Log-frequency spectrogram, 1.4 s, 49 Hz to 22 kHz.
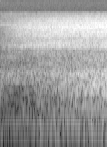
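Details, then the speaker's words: Porsche 944 radiator fans (suspected not running on high), low-speed fan triggered by manually closing its relay: soft, even whoosh of air, no ticking, rubbing or wobble; low fan motor works normally. "We can hear the low fan running."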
